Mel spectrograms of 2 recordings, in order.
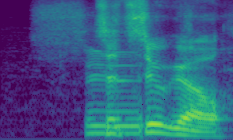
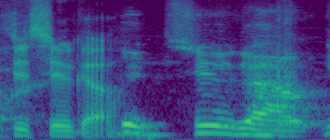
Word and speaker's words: Tsutsugo: Yoshitomo Tsutsugo. – Tsutsugo.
